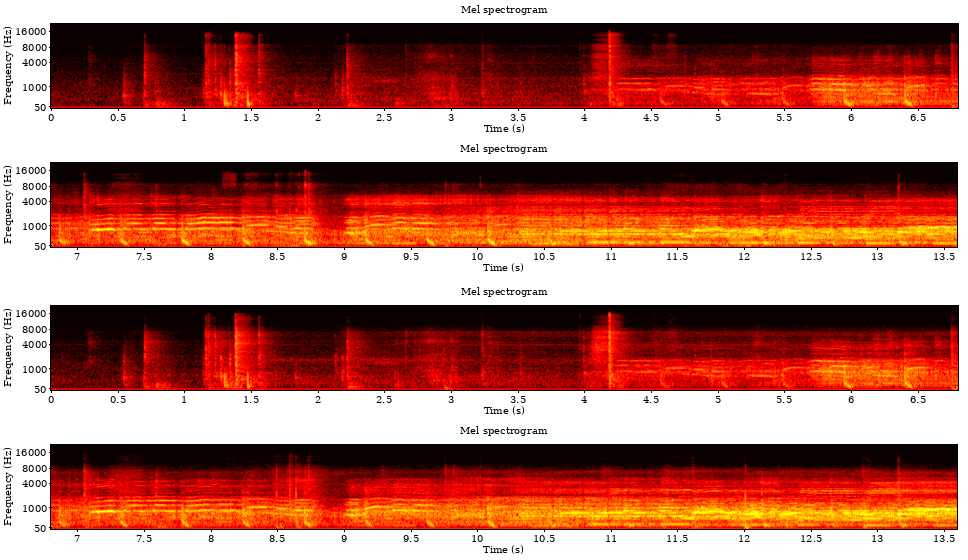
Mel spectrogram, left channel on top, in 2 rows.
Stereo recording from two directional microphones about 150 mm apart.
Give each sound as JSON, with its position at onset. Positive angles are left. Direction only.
{"t": 4.4, "sound": "music", "side_deg": 20}
{"t": 8.0, "sound": "music", "side_deg": 5}
{"t": 8.3, "sound": "music", "side_deg": 20}
{"t": 9.0, "sound": "music", "side_deg": 40}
